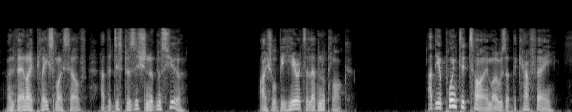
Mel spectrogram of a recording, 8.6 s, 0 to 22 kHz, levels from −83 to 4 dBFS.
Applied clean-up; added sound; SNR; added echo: none; none; none; none.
